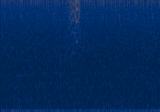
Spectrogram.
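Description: Near silence: faint room hiss and low hum, with one faint short click about a second in.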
